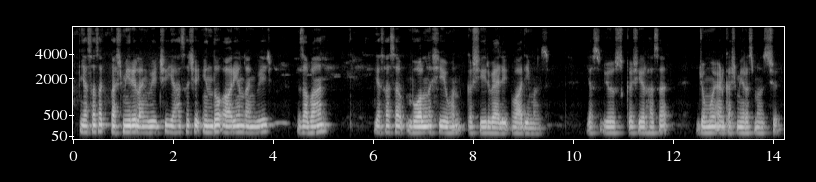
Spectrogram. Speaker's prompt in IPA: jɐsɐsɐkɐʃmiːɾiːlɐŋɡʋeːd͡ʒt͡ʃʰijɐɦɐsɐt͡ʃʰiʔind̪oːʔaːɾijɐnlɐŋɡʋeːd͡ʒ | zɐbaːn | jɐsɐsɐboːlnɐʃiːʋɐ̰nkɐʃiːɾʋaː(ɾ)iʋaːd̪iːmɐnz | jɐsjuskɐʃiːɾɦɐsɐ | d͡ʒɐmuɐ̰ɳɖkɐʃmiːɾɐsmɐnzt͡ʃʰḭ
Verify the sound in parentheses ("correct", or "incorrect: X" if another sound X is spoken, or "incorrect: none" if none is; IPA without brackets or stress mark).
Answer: incorrect: l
